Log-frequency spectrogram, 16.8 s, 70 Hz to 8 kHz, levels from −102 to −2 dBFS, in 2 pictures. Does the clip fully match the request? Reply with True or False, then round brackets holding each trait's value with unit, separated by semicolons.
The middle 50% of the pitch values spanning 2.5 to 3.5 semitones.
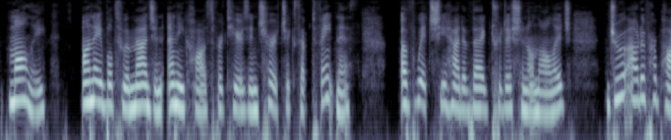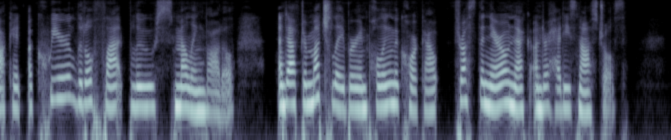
True (3.2 semitones)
